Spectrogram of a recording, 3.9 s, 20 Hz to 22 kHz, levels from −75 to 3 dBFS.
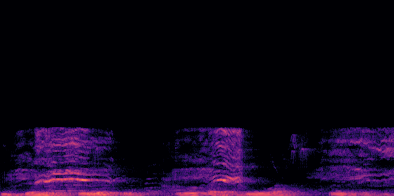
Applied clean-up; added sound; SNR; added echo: none; Livestock, farm animals, working animals; 3 dB; reverberation time 1.0 s.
